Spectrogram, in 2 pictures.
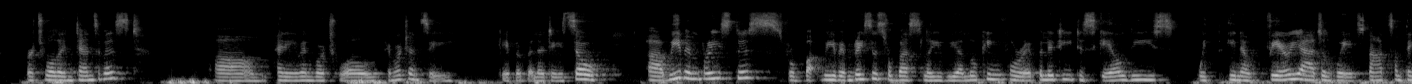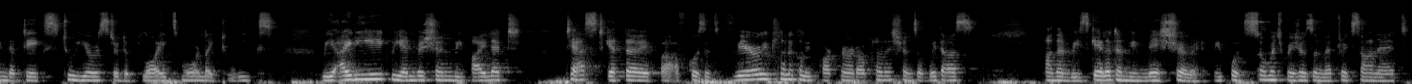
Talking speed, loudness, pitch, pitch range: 180 wpm, -26 LUFS, 185 Hz, 170-205 Hz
